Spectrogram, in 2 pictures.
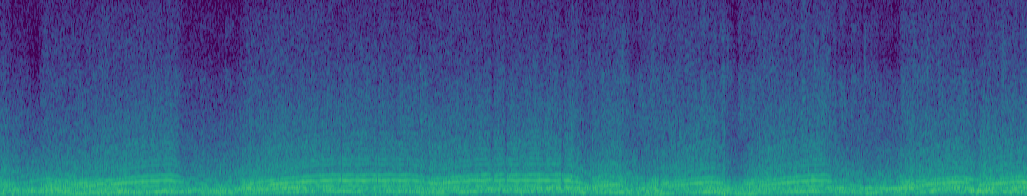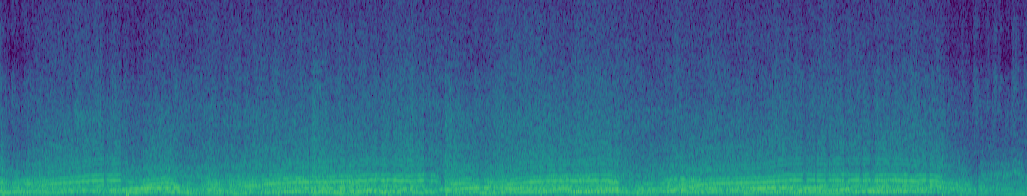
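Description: A Phoenix NX drift car in CarX Drift Racing Online roars through repeated rev surges and gear shifts, its tyres squealing steadily throughout, loud, close and sustained for the whole run with no voices.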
